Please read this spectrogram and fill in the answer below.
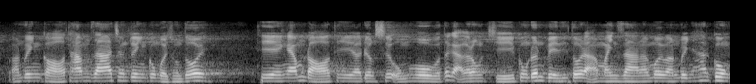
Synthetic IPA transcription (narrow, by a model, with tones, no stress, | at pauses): ɓaː˨˦nɓï˧˩ŋ̟kɔ˨˦t̪ʰaː˧mzaː˧t͡ɕɨ˧əŋt̪wï˧˩ŋ̟kʊ˨˩ŋ͡mɓəː˧˦jt͡ɕʊ˨˦ŋ͡mt̪o˧j | t̪ʰi˨˩ŋa˨˩jʊ˧ŋ͡mɗɔ˨˦t̪ʰi˨˩˨ɗɨ˨˩ək̚sɨ̰˧˨ʔʊ˨˦ŋ͡mɦo̰˧˨u˧˩t̪ə˦˥kaː˧˩aː˦˥˩ŋ͡mt͡ɕi˨˦kʊ˨˩ŋ͡mɗəː˧nvḭ˨˩t̪ʰi˨˩t̪o˧jɗa̰ː˧˥ma˨˩jŋ̟zaː˨˩laː˨˩məː˨˧jɓaː˨˦nɓï˧ŋ̟haː˦˥t̚kʊ˨˧˩ŋ͡m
